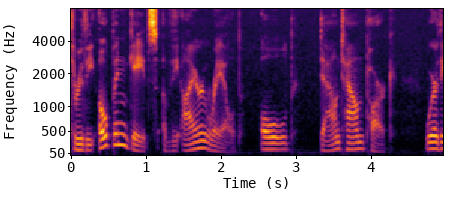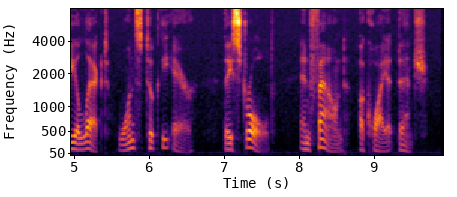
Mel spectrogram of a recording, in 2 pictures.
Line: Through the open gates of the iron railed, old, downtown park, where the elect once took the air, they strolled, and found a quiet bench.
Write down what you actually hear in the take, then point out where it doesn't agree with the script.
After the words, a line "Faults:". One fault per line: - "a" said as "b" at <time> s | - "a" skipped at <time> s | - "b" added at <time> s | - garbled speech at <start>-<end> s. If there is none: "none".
Through the open gates of the iron railed, old, downtown park, where the elect once took the air, they strolled, and found a quiet bench.
Faults:
none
